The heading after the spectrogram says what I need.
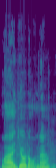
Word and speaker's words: La Llorona: um in latin american folklore la llorona is pronounced well la llorona that means the whipping woman or the whaler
